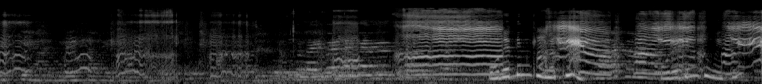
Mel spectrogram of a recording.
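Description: High-pitched, rhythmic wailing cry of a newborn rising in strength, with soft adult voices and faint music behind; a normal newborn cry.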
